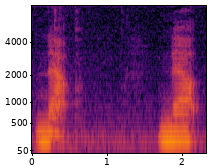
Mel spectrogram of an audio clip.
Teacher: the stop of the airflow happens as the lips remain closed and the release when they part and the air comes through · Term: stop consonant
